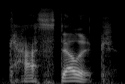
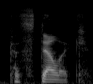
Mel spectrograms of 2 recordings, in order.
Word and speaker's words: Kastelic: I don't know if that's a soft C or not. Clearly, when it comes to hockey cards, they don't add the soft C there. But I'm going to say it's Kastelich because they don't have the accent on top of that C.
